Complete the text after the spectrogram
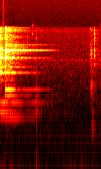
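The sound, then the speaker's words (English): A single bright electronic chime rings out, a phone's text message alert as a text from Hunter arrives, its tone ringing on and fading over about a second, followed by faint small clicks and shuffling. “Hunter is texting me.”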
